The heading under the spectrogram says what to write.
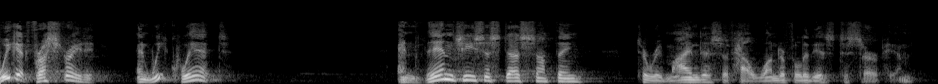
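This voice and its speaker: With vocal fry, a man talks at a fairly slow pace, taking long, frequent pauses, his pitch swinging very widely and his loudness shifting in big swings. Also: medium pitch for a man. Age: 70s. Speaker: pastor. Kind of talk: sermon.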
